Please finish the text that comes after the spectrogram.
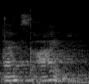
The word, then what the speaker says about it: Xi: But I want to ask people, the matter because in front of Omicron actually is XI. In China we call it Xi. The same pronunciation is as Chairman Xi Jinping.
